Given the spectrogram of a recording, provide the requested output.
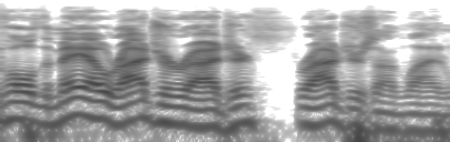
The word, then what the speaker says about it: Roger: Congratulations, Roger. You know in Brazil, your name would be pronounced Hoger. True story. They don't do the R's. Yeah. Roger. Yeah, they call me Royer.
